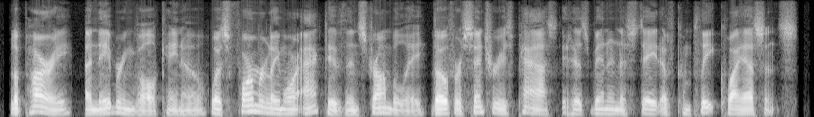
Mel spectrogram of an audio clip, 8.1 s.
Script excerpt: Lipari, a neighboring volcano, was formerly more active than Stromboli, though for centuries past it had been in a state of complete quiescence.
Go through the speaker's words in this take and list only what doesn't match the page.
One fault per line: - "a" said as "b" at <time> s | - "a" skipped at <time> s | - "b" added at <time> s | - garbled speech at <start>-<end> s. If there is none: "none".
- "had" said as "has" at 5.7 s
